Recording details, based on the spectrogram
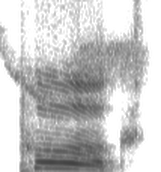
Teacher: el sonido final de ese verbo es un sonido que no vibra, es una consonante que no vibra. La K no vibra, entonces la voy a utilizar, va a sonar este como una T.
